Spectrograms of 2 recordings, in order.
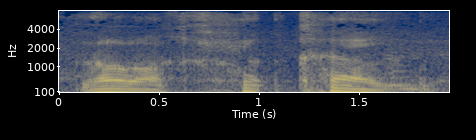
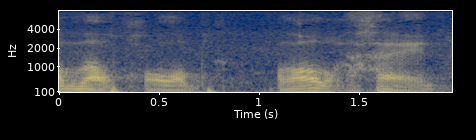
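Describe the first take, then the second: First: Novocaine said very slowly with a numb mouth; numb from the dentist. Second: Numb from the dentist. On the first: Shown as a demonstration. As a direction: struggle slowly through the word with a numb tongue. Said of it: "It's hard word to say when you got a mouthful of Novocaine". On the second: Real, not acted. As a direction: mouth numb with Novocaine, words slurred. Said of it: "I apologize so much for the way I'm sounding".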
